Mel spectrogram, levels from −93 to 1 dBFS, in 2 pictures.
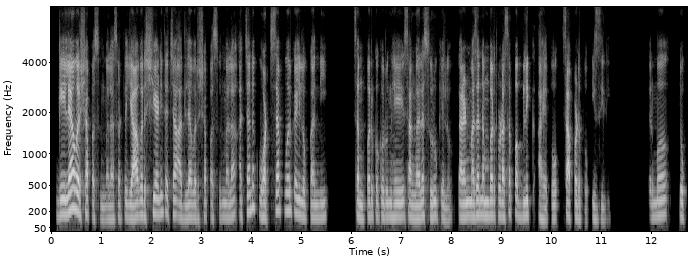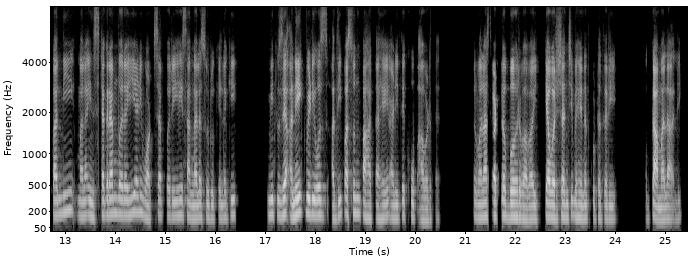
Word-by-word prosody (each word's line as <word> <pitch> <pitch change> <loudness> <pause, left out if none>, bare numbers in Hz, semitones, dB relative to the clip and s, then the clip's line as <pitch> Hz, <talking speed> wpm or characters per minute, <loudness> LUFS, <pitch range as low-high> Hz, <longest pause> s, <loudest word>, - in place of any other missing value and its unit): गेल्या 165 +7 +9
वर्षापासून 175 - +2
मला 125 +1 -5
असं 125 +2 -6
वाटतं, 140 +2 -8
या 140 0 +8
वर्षी 155 +3 -1
आणि 170 +2 +2
त्याच्या 165 -3 -1
आदल्या 140 0 -1
वर्षापासून 140 +1 -7
मला 145 +2 -3
अचानक 195 0 -3
Whatsappवर 205 +8 0
काही 170 -4 +1
लोकांनी 140 0 -4 0.6
संपर्क 150 +1 -2
करून 145 -1 -4
हे 145 +1 -1
सांगायला 145 -1 0
सुरु 150 0 -2
केलं. 125 -4 -8 0.2
कारण 145 +1 +4
माझा 150 +2 +2
नंबर 155 -1 +2
थोडासा 145 -2 0
पब्लिक 150 -2 -1
आहे 125 -3 -3
तो 135 +1 -5
सापडतो - - +1
इझिली. 125 0 -11 0.8
तर 145 - -8
मग 155 +3 -2 0.3
लोकांनी 165 +8 -1
मला 155 0 -2
Instagramवरही 160 +3 +1
आणि 185 0 -1
Whatsappवरही 150 +3 -4
हे 155 - -1
सांगायला 140 -2 -1
सुरू 135 0 -6
केलं, 140 0 -5
की 160 +1 -3 0.7
"मी 160 - 0
तुझे 160 +2 +3
अनेक 165 +5 +5
व्हिडिओज 160 -2 +2
आधीपासून 170 +5 -1
पाहत 135 -2 -1
आहे 135 +2 -2
आणि 135 -2 -3
ते 155 - -1
खूप 145 -2 -8
आवडत 115 0 -5
आहेत." - - -18 0.7
तर - - -6
मला 140 +1 +3
असं 145 - -3
वाटलं, 150 -1 +3
बरं 140 0 +4
बाबा 130 0 0
इतक्या 130 +3 +4
वर्षांची 140 +2 +2
मेहनत 135 -2 -1
कुठेतरी 130 -2 -5 0.7
कामाला 120 +1 +5
आली. - - -9
145 Hz, 160 wpm, -25 LUFS, 135-160 Hz, 0.8 s, गेल्या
